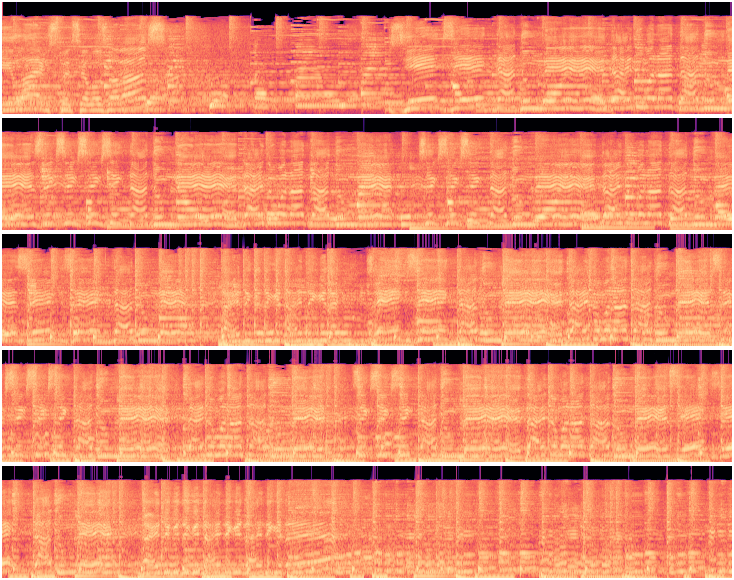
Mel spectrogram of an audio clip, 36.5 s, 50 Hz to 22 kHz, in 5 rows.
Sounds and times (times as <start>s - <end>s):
Music: 0.0s - 36.5s.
